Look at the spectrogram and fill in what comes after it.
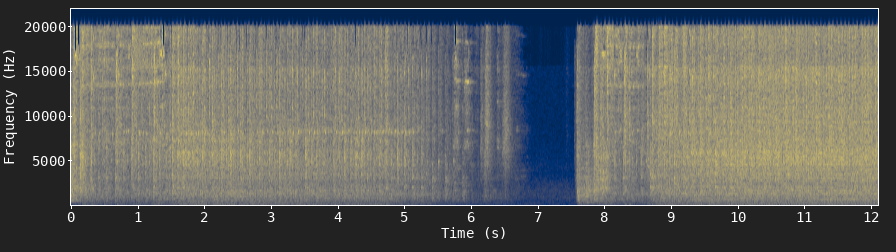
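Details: Case 446 "Big Wheel" lawn tractor twin, barn-stored several years, after removing carburetor air-filter screws that fell in and held valves open: cranks, catches, brief cut-out, then steady even rumble, no knocks or misses; normal running.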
